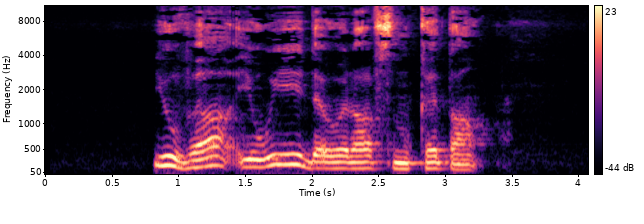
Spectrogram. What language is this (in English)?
Kabyle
